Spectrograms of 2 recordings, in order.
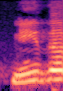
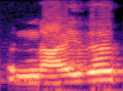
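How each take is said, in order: First: The first vowel is an 'ee' sound. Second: The first vowel is an 'eye' sound. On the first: This is the American pronunciation. "American में" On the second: This is the British pronunciation. "British में"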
